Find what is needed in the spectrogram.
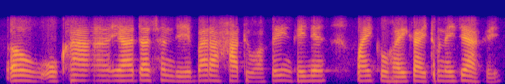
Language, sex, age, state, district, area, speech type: Bodo, male, 18-30, Assam, Kokrajhar, rural, conversation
